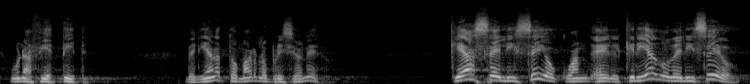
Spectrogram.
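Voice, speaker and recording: A male pastor preaches a sermon in a high, animated voice, acting out the scripture as he goes. His voice swings widely in pitch and rings through a long church reverb. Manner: dramatic, acts out the scripture.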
